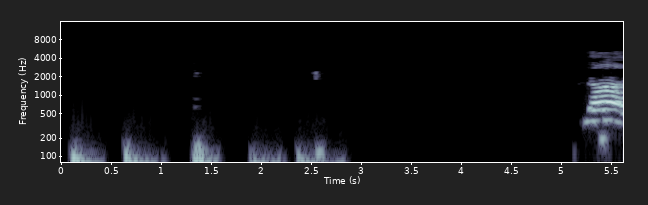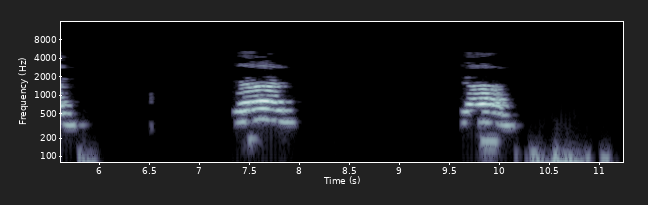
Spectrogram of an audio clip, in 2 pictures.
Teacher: زبان کی نوک جب اوپر والے اگلے دو دانتوں کے کنارے سے لگے تو دال ادا ہوتا ہے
